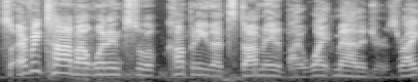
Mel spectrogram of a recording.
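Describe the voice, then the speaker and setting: Speaking at a fairly quick pace in an animated tone, a man with a high pitch and ordinary pitch variation is recorded with a dry, close sound with no echo, though noticeable background noise is present. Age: 60s. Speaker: panelist, business consultant. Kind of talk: panel discussion.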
